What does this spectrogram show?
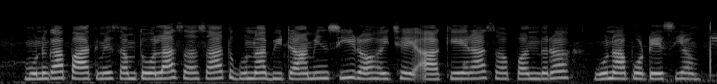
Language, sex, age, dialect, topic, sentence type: Maithili, female, 51-55, Bajjika, agriculture, statement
